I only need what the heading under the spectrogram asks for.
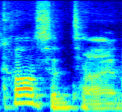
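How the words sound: It is said the overseas, non-American way. "that's the way to say it if you live over there"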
